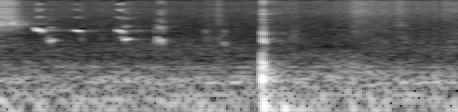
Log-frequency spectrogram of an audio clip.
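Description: Dry-erase marker squeaking on a whiteboard in a few short strokes, then one sharp click a little past a second in.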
